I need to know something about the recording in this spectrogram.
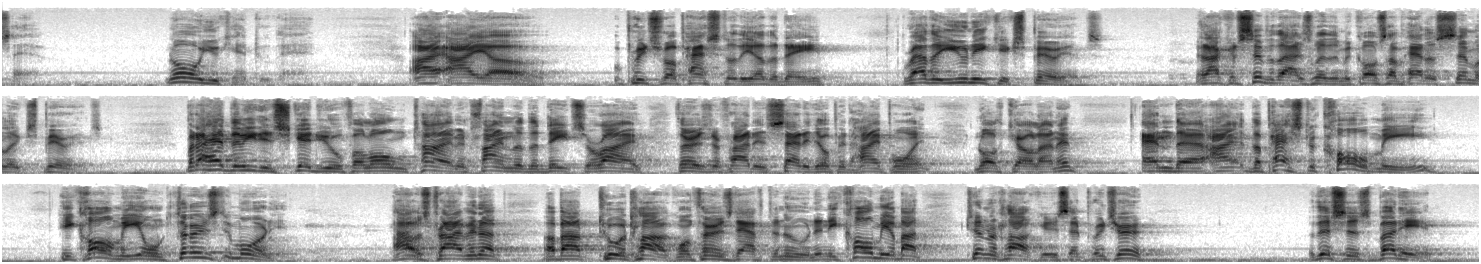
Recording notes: Originally preached at Tabernacle Baptist Church in Greenville, SC on July 8, 1973.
